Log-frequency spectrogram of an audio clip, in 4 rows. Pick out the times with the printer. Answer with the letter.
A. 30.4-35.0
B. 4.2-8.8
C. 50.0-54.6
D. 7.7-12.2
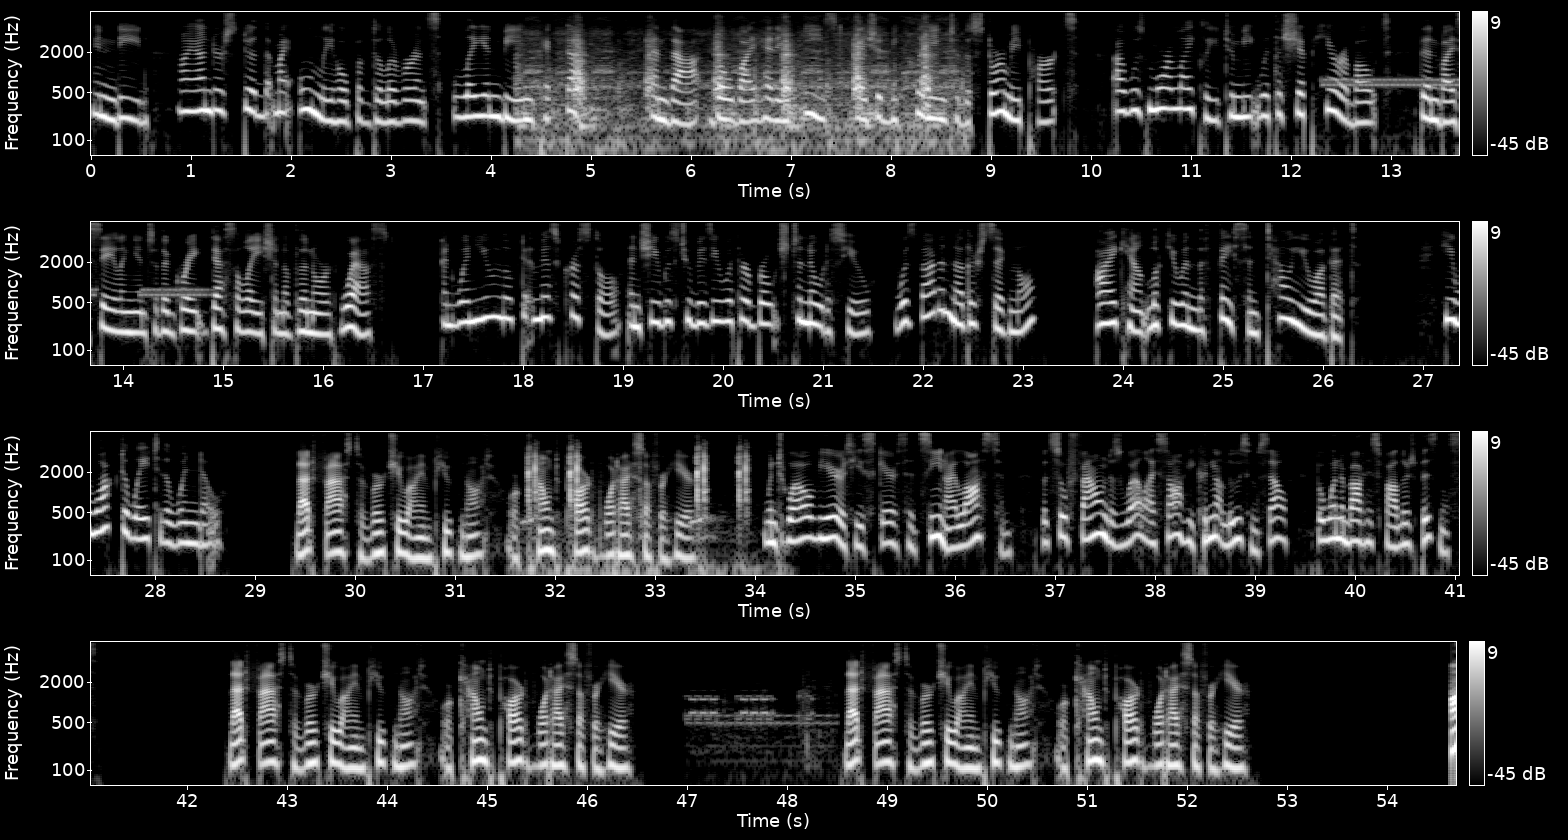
B.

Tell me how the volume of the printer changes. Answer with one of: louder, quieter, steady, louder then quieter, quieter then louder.
quieter then louder.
